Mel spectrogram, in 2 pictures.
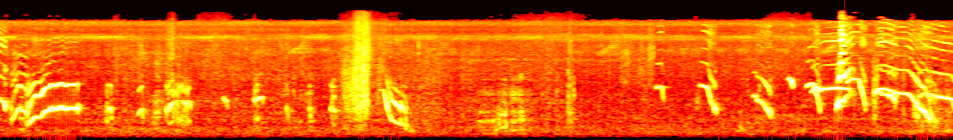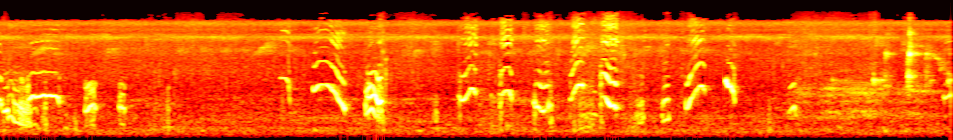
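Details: Puppies give scattered short whimpers and thin squeaky yelps, some sliding steeply downward. The calls are spread irregularly across a long stretch, with a few louder clustered cries in the middle.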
